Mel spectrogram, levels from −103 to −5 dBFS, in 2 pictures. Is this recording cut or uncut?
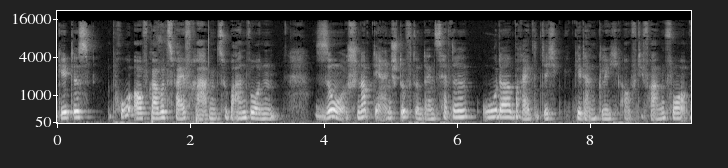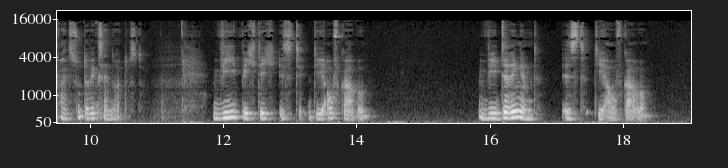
uncut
